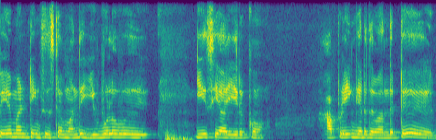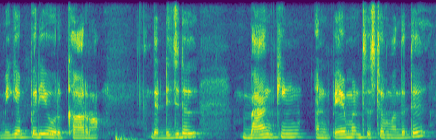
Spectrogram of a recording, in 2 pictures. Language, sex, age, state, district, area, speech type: Tamil, male, 18-30, Tamil Nadu, Coimbatore, urban, spontaneous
